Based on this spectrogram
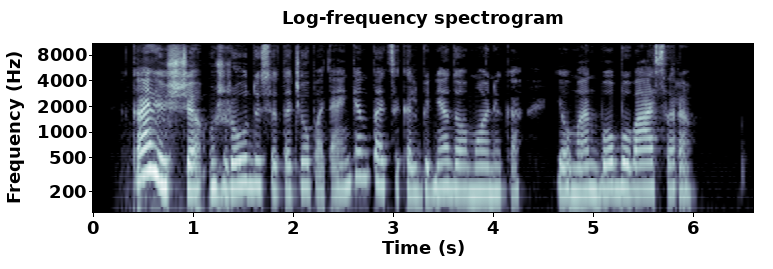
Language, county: Lithuanian, Kaunas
